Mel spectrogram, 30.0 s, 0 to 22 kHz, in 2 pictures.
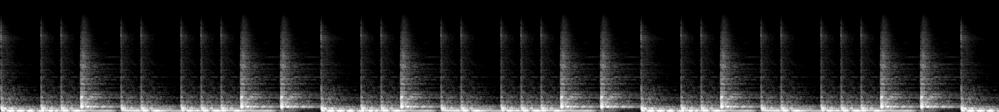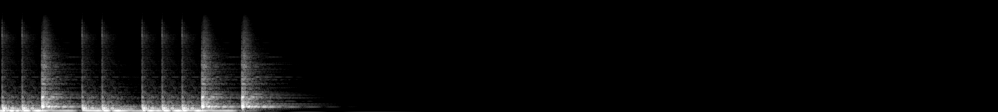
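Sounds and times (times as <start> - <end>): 
drum sequence: 0.0 - 19.4.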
